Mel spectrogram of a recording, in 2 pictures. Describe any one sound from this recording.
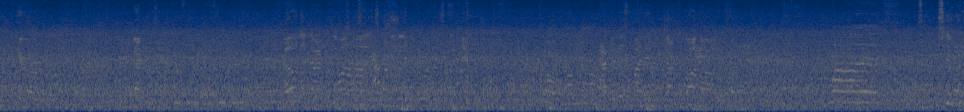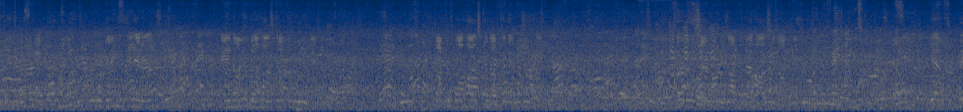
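A large crowd murmurs and chatters in a big echoing arena.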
